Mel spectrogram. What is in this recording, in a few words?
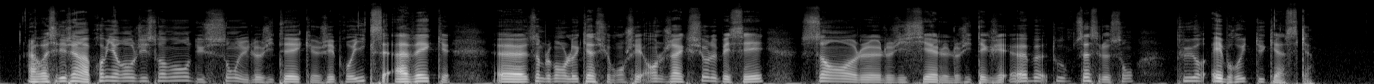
logitech g pro x micro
